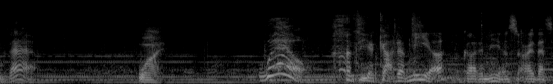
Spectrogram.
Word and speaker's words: Accademia: Well, the Accademia, sorry, that's how it's pronounced.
